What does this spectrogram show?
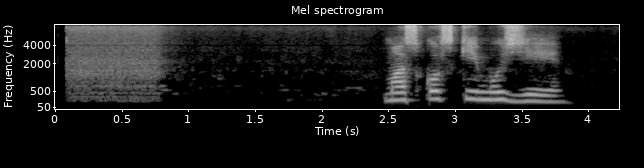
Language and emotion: Russian, neutral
